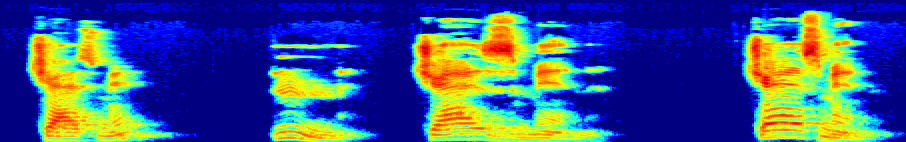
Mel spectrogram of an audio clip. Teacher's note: Stress the first syllable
